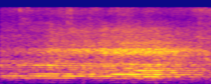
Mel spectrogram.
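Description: A loud held chord of several steady tones, rising in just after the start and easing off near the end, with the sound of a horn blast.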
